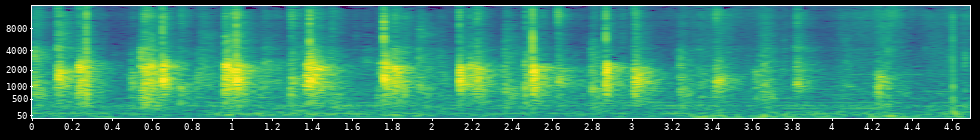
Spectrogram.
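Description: An audience claps for Jesus together in a steady, even rhythm, roughly two claps per second, with sharp bright slaps that fade slightly toward the end. No one speaks over it.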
